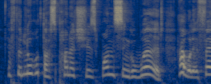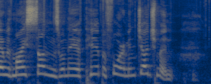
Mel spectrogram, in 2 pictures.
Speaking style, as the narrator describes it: Then the woman began to weep and cried

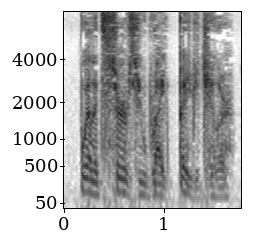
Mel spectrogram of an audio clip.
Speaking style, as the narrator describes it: she snarled

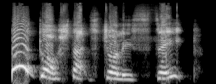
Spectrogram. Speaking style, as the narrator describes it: She cried

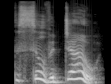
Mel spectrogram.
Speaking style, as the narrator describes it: he said excitedly

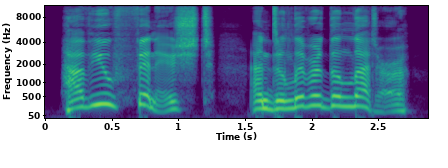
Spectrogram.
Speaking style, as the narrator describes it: bellowed John's master

